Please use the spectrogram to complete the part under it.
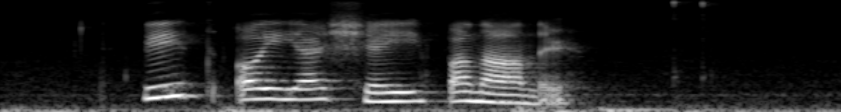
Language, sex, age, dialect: Faroese, female, 36-60, Norðuroyggjar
